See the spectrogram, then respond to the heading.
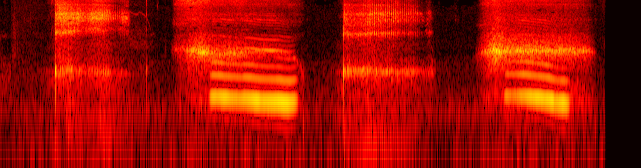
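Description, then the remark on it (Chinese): A voice imitates the snoring of a sleeping mother koala in a children's story: two slow cycles, each a raspy, breathy inhale followed by a louder, whistling exhale that slides downward in pitch. No other talk or sounds accompany it. “听着考拉妈妈的打呼声”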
